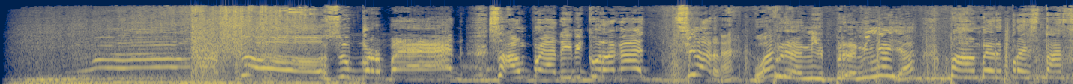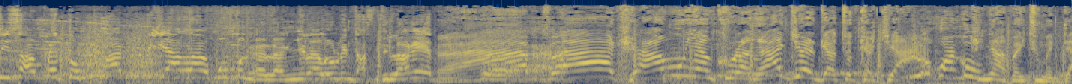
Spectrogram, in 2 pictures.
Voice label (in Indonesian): Bahasa Indo Character Voice; Superman 2nd Voice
